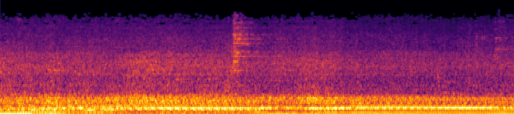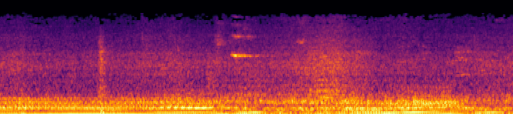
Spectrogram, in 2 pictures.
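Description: Mazda Miata's engine idling steadily with its exhaust close by. Near the end the engine note shifts as the car is driven forward off the alignment rack.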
